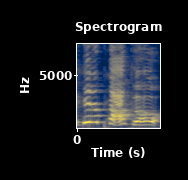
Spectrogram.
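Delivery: squeaky high mock call of a name. Friend retelling the sitcom assistant's line, high squeaky call. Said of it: "When she said".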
